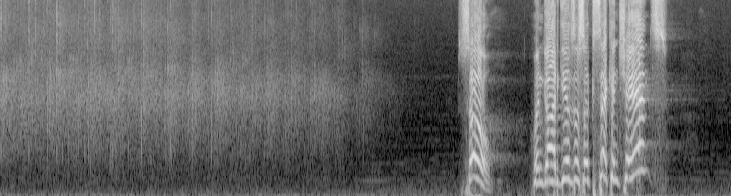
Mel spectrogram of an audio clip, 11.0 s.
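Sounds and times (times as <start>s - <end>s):
audience hand clapping: 0.0s - 5.7s
speech: 7.0s - 7.4s, 8.0s - 10.0s.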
